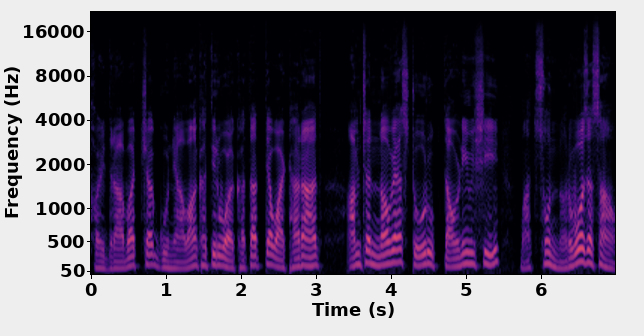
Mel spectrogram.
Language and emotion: Goan Konkani, fearful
